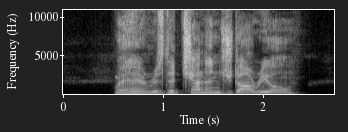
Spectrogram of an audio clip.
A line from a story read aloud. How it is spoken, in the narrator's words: he growled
